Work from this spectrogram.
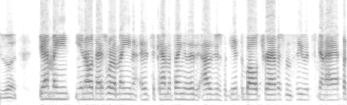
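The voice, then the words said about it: Gravelly Muppet-like voice, Southern accent. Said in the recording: “he sounds like Kermit the Frog ... that frog in the throat kind of thing, the bubble ... there's more Fozzie Bear in there than Kermit the Frog ... You combine the two, add a little Texas Southern accent”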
